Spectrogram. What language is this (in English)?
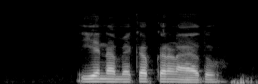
Dhatki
